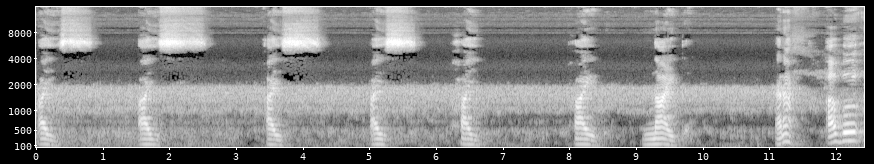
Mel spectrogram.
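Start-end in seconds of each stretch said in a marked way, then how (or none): 0.1-5.3 "आइस" the Indian way, stress on the ई; Indian English "ice". Shown as a demonstration. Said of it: "Indian जब भी आई बोलते हैं तो stress वहाँ पर होगा ई पर". 6.3-9.7 "हाइड", "नाइट" the Indian way, ई stressed; Indian English "i". Shown as a demonstration. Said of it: "Indian जब भी आई बोलते हैं".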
